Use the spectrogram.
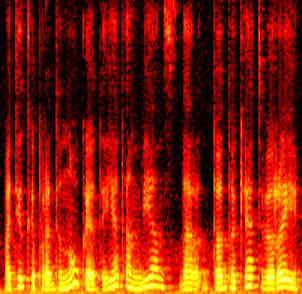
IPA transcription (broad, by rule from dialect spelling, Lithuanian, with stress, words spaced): mɐˈtʲiːt kɜ prɐdʲɪˈnuːkɜ tʲɪ ˈjiɛ tʲɛn ˈʋʲiɛns ˈdɐ ˈtɐ toːˈkʲæː ɐtʲʋʲɪˈrɐɪ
